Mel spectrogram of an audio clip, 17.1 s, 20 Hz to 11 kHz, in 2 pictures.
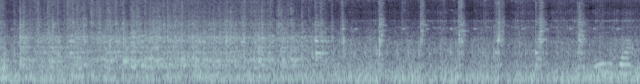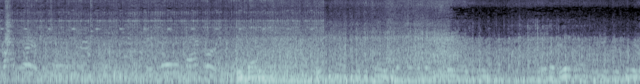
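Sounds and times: stone crusher running: 0.0s - 13.8s.

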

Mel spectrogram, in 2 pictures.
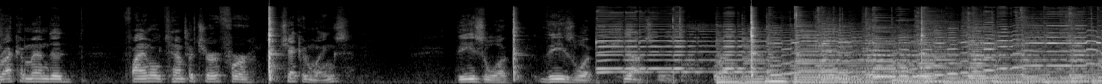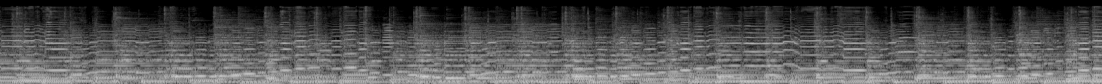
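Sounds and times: fiddle reel with strings: 6.0s - 22.0s.

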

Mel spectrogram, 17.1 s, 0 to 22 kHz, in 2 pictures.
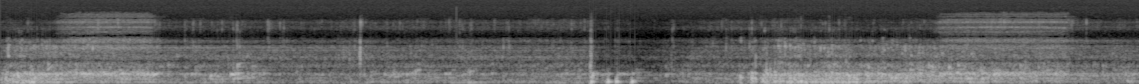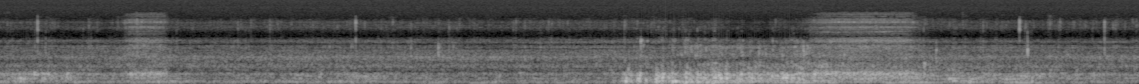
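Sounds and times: underwater bubbles gurgling: 0.0s - 17.0s.

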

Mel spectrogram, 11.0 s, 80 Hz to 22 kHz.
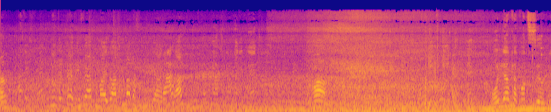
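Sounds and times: highway traffic rushing: 0.0s - 11.0s.

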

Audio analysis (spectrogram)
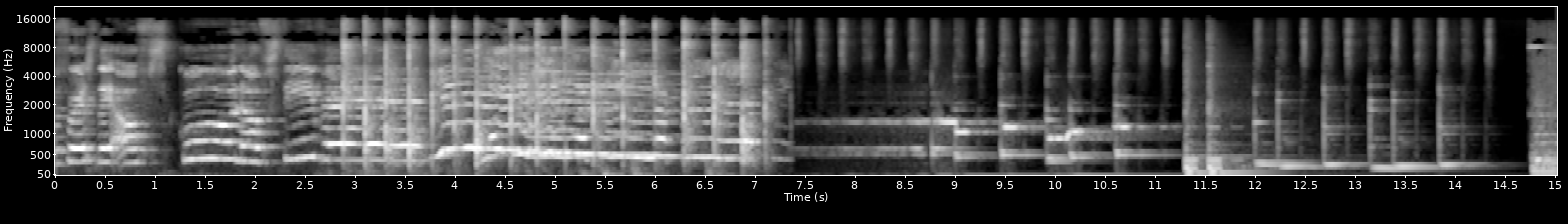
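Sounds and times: hands clapping: 2.8s - 7.4s.

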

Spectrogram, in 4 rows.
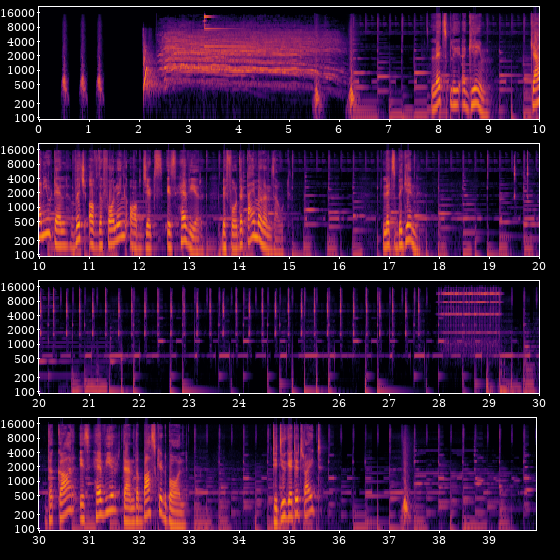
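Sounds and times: children cheering and shouting: 2.3s - 6.2s
alarm clock ringing: 3.3s - 4.0s, 28.0s - 29.4s
cartoon music with steady beat: 6.2s - 28.0s, 28.7s - 32.0s, 32.7s - 39.9s.

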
